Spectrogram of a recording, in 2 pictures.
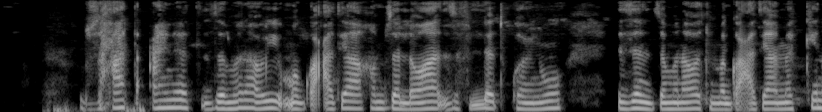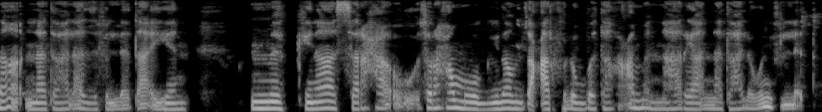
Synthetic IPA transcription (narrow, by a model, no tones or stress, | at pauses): bɨzuħat̪ʕajnɐt̪zɐmɐnawimɐɡʷa̰ʕa̰zijakʰɐmzɐlːɐwazɨfɨlːɐt̪ʼkʰo̞jnu | ʔɨzɐnzɐmɐnawot̪mɐɡʷa̰ʕa̰zijamɐkʰːinaɨ̰nːat̪ʰɐβahla̰zɨfɨlːɐt̪ʼa̰ʔɨ̰jːɛn | mɐkʰinasɾsɨɾħomːɨwɔɡino̞mzɨ̰ʕaɾfɨlubot̪ʰakɐ̰ʕa̰mɐnːahaɾjaɨnːat̪ʰɐβahlɐwʊnjɪfɨlːɐ̰t̪ʼ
